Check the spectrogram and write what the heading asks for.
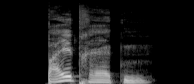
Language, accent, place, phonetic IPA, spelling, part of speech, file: German, Germany, Berlin, [ˈbaɪ̯ˌtʁɛːtn̩], beiträten, verb, De-beiträten.ogg
- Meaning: first/third-person plural dependent subjunctive II of beitreten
